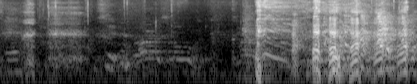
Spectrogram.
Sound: laughter

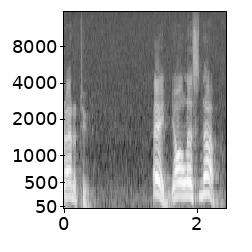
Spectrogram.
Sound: pause

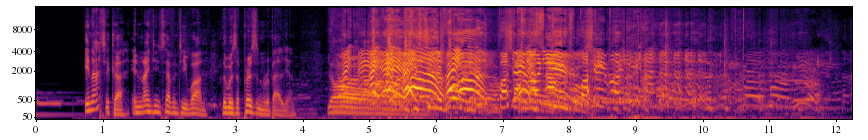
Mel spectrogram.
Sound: lots of shouting

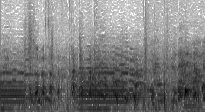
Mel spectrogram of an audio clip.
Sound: laughing heartily

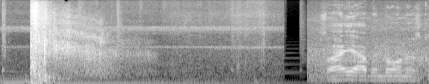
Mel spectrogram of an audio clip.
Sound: gun firing

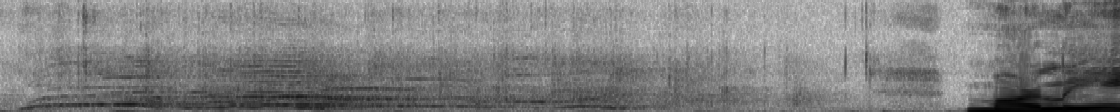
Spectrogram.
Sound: audience applauds and cheers

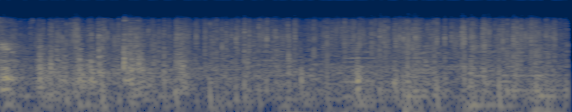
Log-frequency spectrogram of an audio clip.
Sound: fire crackling

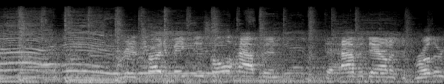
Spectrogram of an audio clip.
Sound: voiceover

